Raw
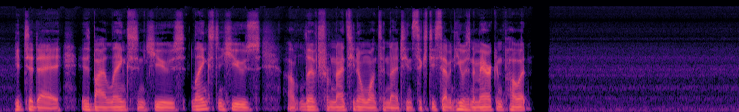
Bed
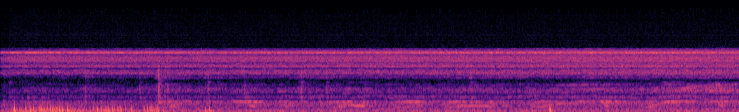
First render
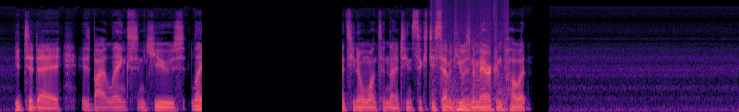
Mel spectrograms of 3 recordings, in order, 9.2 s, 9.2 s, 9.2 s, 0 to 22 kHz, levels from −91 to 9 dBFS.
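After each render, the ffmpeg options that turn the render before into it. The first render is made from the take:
-filter_complex "[0:a]asettb=1/sr,asplit=3[s0][s1][s2];[s0]atrim=end=0.934[s3];[s1]atrim=start=0.93:end=1.77,asetpts=PTS-STARTPTS,afade=t=in:d=0.004:c=qsin,afade=t=out:st=0.836:d=0.004:c=qsin,lowshelf=f=310:g=-10.5[s4];[s2]atrim=start=1.766[s5];[s3][s4]acrossfade=d=0.004:c1=hsin:c2=qsin[s6];[s6][s5]acrossfade=d=0.004:c1=qsin:c2=hsin,asettb=1/sr,asplit=3[s7][s8][s9];[s7]atrim=end=5.384[s10];[s8]atrim=start=5.38:end=6.36,asetpts=PTS-STARTPTS,afade=t=in:d=0.004:c=qsin,afade=t=out:st=0.976:d=0.004:c=qsin,aeval=exprs='val(0)+0.5*0.0355*sgn(val(0))':c=same[s11];[s9]atrim=start=6.356[s12];[s10][s11]acrossfade=d=0.004:c1=hsin:c2=qsin[s13];[s13][s12]acrossfade=d=0.004:c1=qsin:c2=hsin,asplit=3[s14][s15][s16];[s14]atrim=end=2.52,asetpts=PTS-STARTPTS,afade=t=out:st=2.516:d=0.004:c=hsin[s17];[s15]atrim=start=2.52:end=4.28,asetpts=PTS-STARTPTS,volume=0[s18];[s16]atrim=start=4.28,asetpts=PTS-STARTPTS,afade=t=in:d=0.004:c=hsin[s19];[s17][s18][s19]concat=n=3:v=0:a=1"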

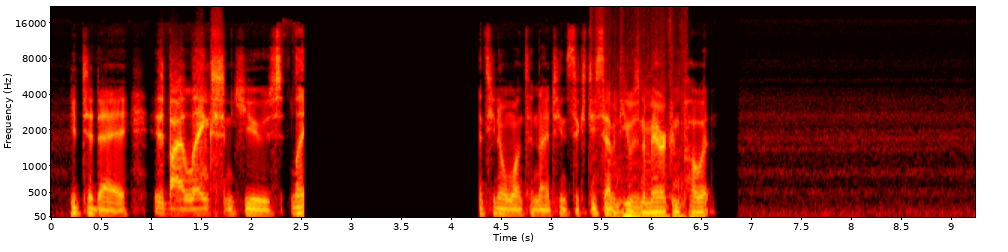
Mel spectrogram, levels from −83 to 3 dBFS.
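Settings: -filter_complex "[0:a]asplit=3[s0][s1][s2];[s0]afade=t=out:st=1.05:d=0.02[s3];[s1]asplit=2[s4][s5];[s5]highpass=f=720:p=1,volume=8.91,asoftclip=type=tanh:threshold=0.266[s6];[s4][s6]amix=inputs=2:normalize=0,lowpass=f=6100:p=1,volume=0.501,afade=t=in:st=1.05:d=0.02,afade=t=out:st=1.72:d=0.02[s7];[s2]afade=t=in:st=1.72:d=0.02[s8];[s3][s7][s8]amix=inputs=3:normalize=0,asettb=1/sr,asplit=3[s9][s10][s11];[s9]atrim=end=2.244[s12];[s10]atrim=start=2.24:end=4.29,asetpts=PTS-STARTPTS,afade=t=in:d=0.004:c=qsin,afade=t=out:st=2.046:d=0.004:c=qsin,bass=f=250:g=0,treble=f=4000:g=14[s13];[s11]atrim=start=4.286[s14];[s12][s13]acrossfade=d=0.004:c1=hsin:c2=qsin[s15];[s15][s14]acrossfade=d=0.004:c1=qsin:c2=hsin,asettb=1/sr,asplit=3[s16][s17][s18];[s16]atrim=end=5.614[s19];[s17]atrim=start=5.61:end=6.53,asetpts=PTS-STARTPTS,afade=t=in:d=0.004:c=qsin,afade=t=out:st=0.916:d=0.004:c=qsin,afreqshift=-64[s20];[s18]atrim=start=6.526[s21];[s19][s20]acrossfade=d=0.004:c1=hsin:c2=qsin[s22];[s22][s21]acrossfade=d=0.004:c1=qsin:c2=hsin"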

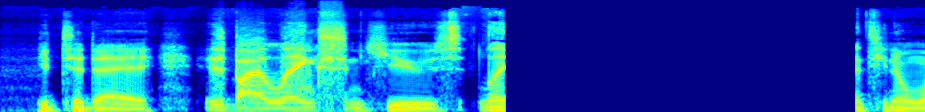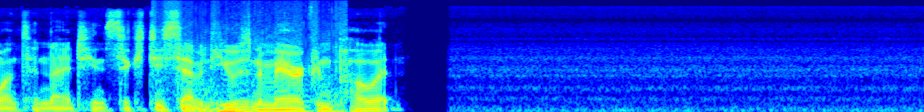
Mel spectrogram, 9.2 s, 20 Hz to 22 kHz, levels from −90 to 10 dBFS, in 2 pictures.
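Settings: -af anull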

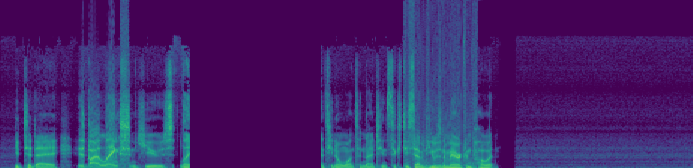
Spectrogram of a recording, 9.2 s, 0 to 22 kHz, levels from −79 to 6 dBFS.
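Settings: -af "volume=2.11"

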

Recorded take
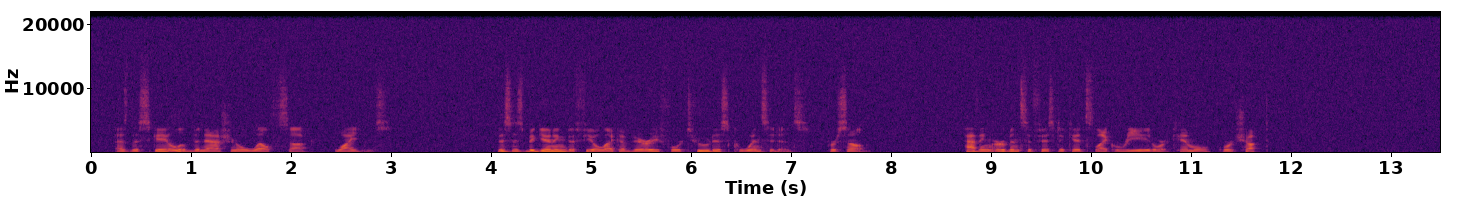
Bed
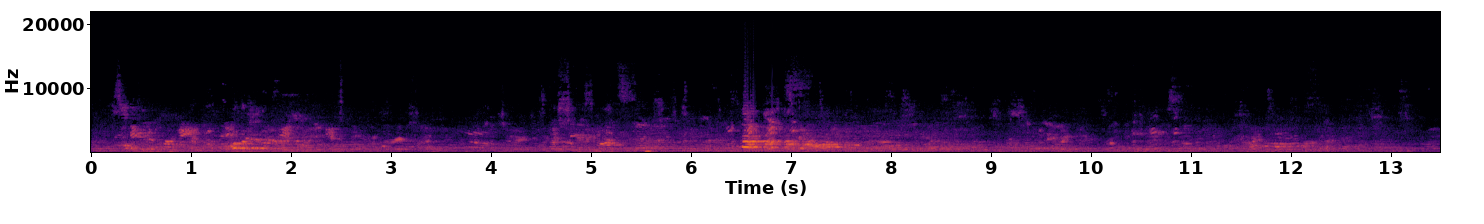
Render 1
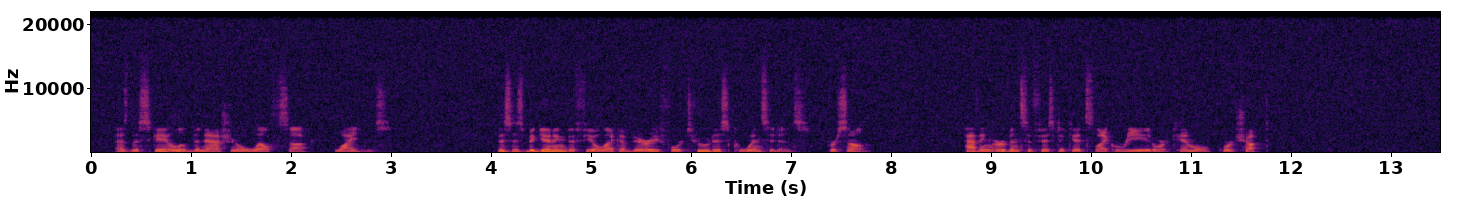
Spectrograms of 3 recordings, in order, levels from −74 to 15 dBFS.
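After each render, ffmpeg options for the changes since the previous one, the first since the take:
-af "afftdn=nr=8:nf=-40"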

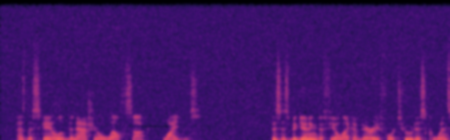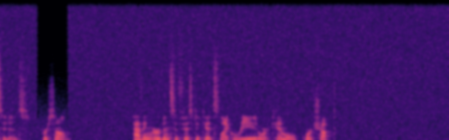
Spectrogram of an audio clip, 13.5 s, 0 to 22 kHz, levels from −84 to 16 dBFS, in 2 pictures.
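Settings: -filter_complex "[0:a]asettb=1/sr,asplit=3[s0][s1][s2];[s0]atrim=end=1.934[s3];[s1]atrim=start=1.93:end=2.57,asetpts=PTS-STARTPTS,afade=t=in:d=0.004:c=qsin,afade=t=out:st=0.636:d=0.004:c=qsin,bandreject=f=2200:w=8[s4];[s2]atrim=start=2.566[s5];[s3][s4]acrossfade=d=0.004:c1=hsin:c2=qsin[s6];[s6][s5]acrossfade=d=0.004:c1=qsin:c2=hsin,asplit=3[s7][s8][s9];[s7]afade=t=out:st=7.29:d=0.02[s10];[s8]lowpass=3500,afade=t=in:st=7.29:d=0.02,afade=t=out:st=7.75:d=0.02[s11];[s9]afade=t=in:st=7.75:d=0.02[s12];[s10][s11][s12]amix=inputs=3:normalize=0"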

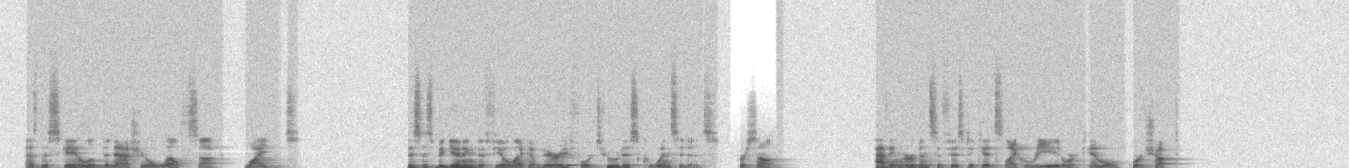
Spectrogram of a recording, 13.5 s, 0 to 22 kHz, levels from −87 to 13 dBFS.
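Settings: -af "agate=range=0.355:threshold=0.0112:ratio=16:detection=peak,bandreject=f=105.7:t=h:w=4,bandreject=f=211.4:t=h:w=4,bandreject=f=317.1:t=h:w=4,bandreject=f=422.8:t=h:w=4,bandreject=f=528.5:t=h:w=4,bandreject=f=634.2:t=h:w=4,bandreject=f=739.9:t=h:w=4,bandreject=f=845.6:t=h:w=4,bandreject=f=951.3:t=h:w=4,bandreject=f=1057:t=h:w=4,bandreject=f=1162.7:t=h:w=4,bandreject=f=1268.4:t=h:w=4,bandreject=f=1374.1:t=h:w=4,bandreject=f=1479.8:t=h:w=4,bandreject=f=1585.5:t=h:w=4,bandreject=f=1691.2:t=h:w=4,bandreject=f=1796.9:t=h:w=4,bandreject=f=1902.6:t=h:w=4,bandreject=f=2008.3:t=h:w=4,bandreject=f=2114:t=h:w=4,bandreject=f=2219.7:t=h:w=4,bandreject=f=2325.4:t=h:w=4,bandreject=f=2431.1:t=h:w=4,bandreject=f=2536.8:t=h:w=4,bandreject=f=2642.5:t=h:w=4,bandreject=f=2748.2:t=h:w=4,bandreject=f=2853.9:t=h:w=4,bandreject=f=2959.6:t=h:w=4,bandreject=f=3065.3:t=h:w=4"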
